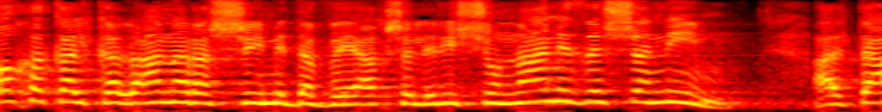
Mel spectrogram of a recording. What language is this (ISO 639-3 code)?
heb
